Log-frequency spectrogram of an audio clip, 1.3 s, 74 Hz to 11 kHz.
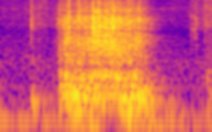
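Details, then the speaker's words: Honda HRX217 lawnmower with rear wheels locking up, rear drive gears turned by hand after cleaning and chain wax: short gritty, dry rasp, gears sound rough and need more grease. "But that that sounds rough. So, it needs more grease in it."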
